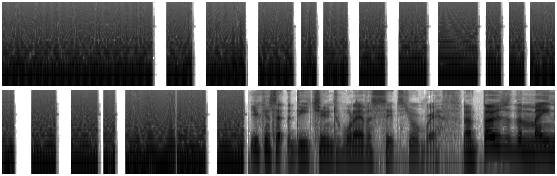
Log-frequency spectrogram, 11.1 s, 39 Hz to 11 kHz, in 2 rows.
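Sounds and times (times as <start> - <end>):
buzzy synth riff: 0.0 - 8.0.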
